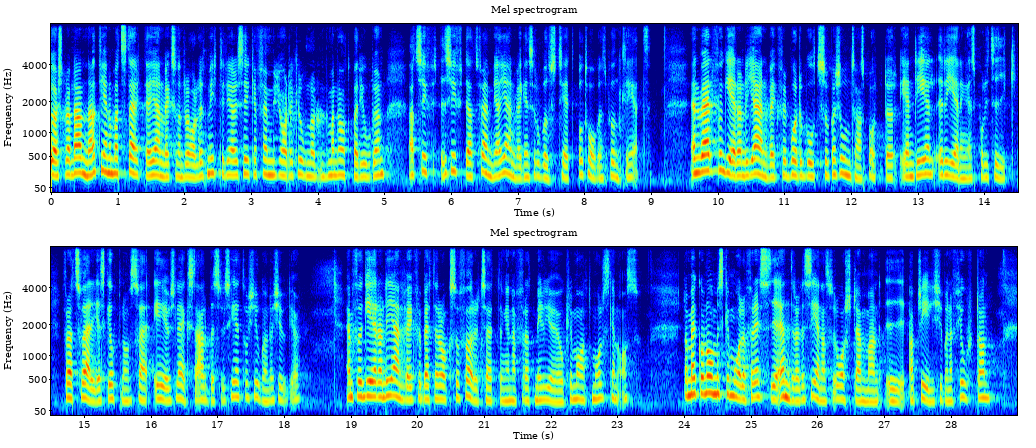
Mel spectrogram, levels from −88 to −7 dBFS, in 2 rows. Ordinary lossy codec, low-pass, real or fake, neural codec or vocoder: none; none; fake; codec, 16 kHz, 0.8 kbps, ZipCodec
